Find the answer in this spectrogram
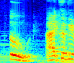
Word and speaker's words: Aoud: I've heard some people pronounce it Aoud Lemon Mint because they spell it with an A. It's spelled A-O-U-D, but I believe it is still pronounced Oud.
